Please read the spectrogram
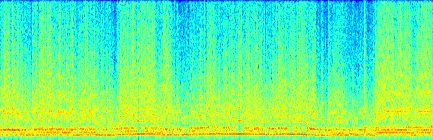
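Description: A team of men chanting and shouting together in a victory celebration, one loud unbroken group chant whose pitch wavers up and down.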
